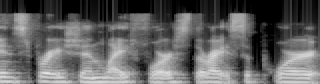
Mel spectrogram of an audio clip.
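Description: Against a quiet background, a woman speaks in an energetic tone. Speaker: business and intimacy mentor. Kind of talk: interview.

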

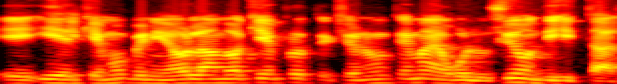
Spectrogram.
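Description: This is a man speaking at a medium pitch. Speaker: company president. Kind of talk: interview. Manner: animated.

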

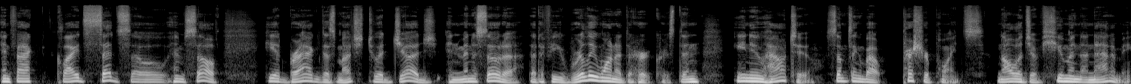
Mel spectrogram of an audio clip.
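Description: In a very clean recording with a silent background, a man speaks at a medium pitch in a somewhat breathy, serious tone, with lively intonation. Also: moderate pace, dry, close sound with no echo. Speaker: podcast host and producer. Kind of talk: true-crime narration. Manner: measured, serious, storytelling delivery.

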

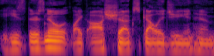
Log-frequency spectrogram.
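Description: Fairly even intonation from a man with a very deep, low pitch. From Omaha, Nebraska (South Omaha). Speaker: former TV music news presenter. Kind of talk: casual chat.

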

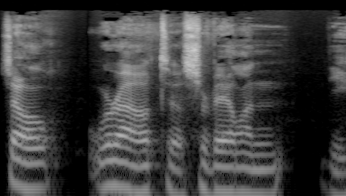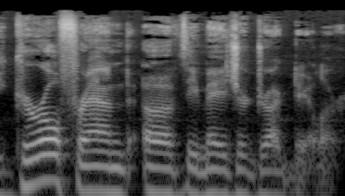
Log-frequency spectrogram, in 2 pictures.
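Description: With an American accent, a man talks at a very slow pace, keeping a medium pitch and fairly even intonation. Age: 70s. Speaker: retired drug investigator. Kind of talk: storytelling.

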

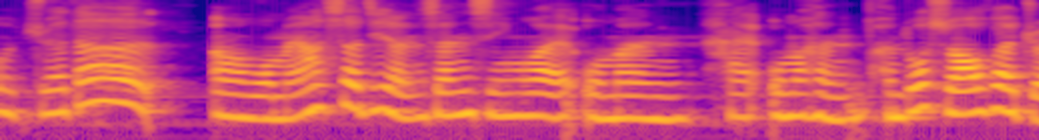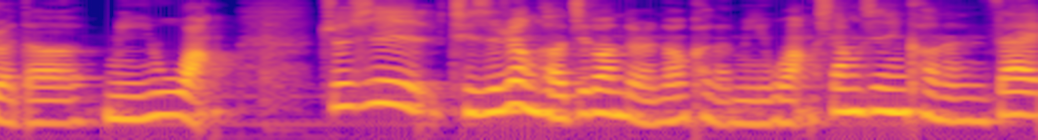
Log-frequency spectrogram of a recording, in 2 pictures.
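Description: A woman with a fairly high pitch speaks at a moderate pace in a very clean recording with a silent background. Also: ordinary pitch variation. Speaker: graduate student and career-planning workshop co-founder. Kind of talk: casual interview.

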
